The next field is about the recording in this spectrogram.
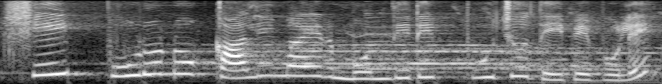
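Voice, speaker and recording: A woman's voice: sits high, sing-song, normal speed, over music. A woman giving scripted narration for a cartoon story.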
